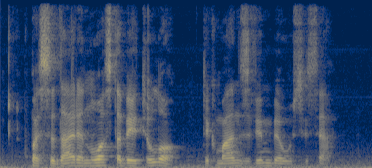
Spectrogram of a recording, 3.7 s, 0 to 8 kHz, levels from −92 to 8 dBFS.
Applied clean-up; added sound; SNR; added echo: none; Fire; 13 dB; none.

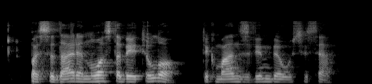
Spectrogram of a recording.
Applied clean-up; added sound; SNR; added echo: none; none; none; none.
